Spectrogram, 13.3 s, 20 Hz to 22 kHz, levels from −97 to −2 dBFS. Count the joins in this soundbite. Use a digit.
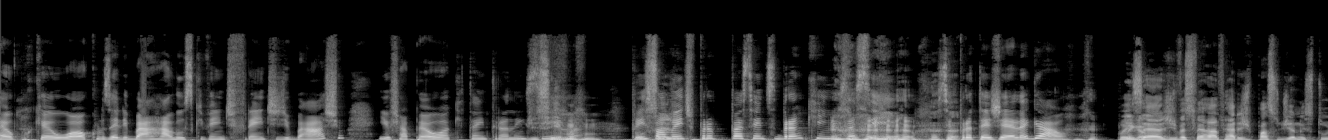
1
